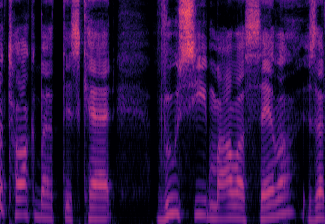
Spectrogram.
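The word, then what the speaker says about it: Mahlasela: So you have to infuse the real but I want to talk about this cat, Vusi Malasela. Is that how you pronounce the name?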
